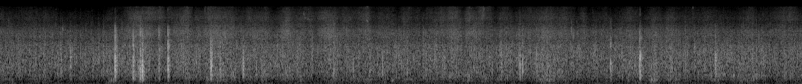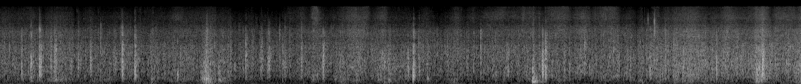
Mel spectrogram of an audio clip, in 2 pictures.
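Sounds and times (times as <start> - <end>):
rain on tent canvas: 0.0 - 16.0
dull thump: 10.0 - 10.4.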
